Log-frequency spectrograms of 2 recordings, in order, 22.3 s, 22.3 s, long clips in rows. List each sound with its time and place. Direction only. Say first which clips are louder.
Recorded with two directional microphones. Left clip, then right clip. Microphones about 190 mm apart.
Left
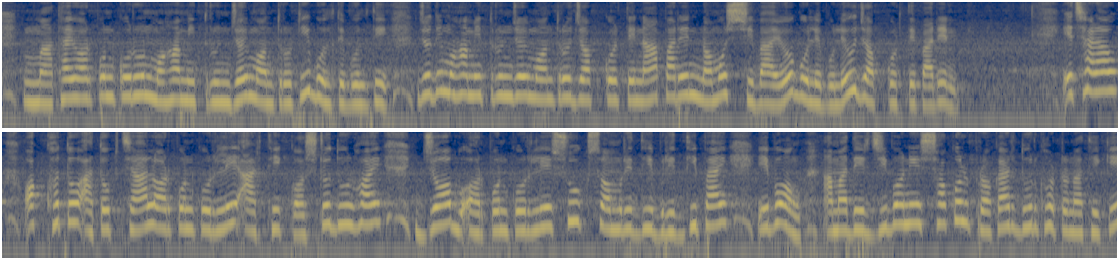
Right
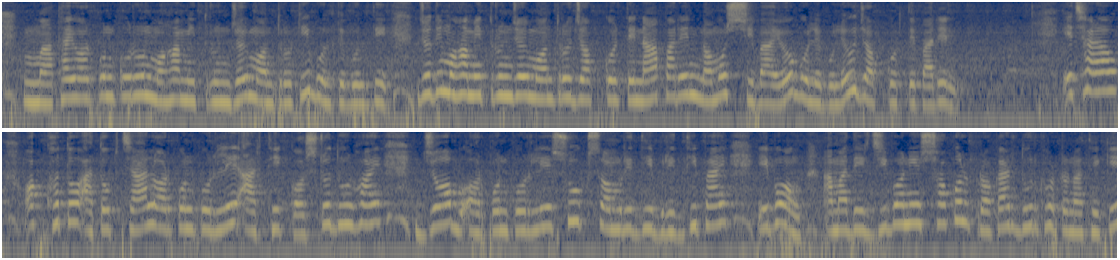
0.3 s a woman's voice: left 6 dB; 15° left (ahead or behind)
4.2 s a woman's voice: left 2 dB; 5° left (ahead or behind)
10.6 s a woman's voice: left 6 dB; 20° left (ahead or behind)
